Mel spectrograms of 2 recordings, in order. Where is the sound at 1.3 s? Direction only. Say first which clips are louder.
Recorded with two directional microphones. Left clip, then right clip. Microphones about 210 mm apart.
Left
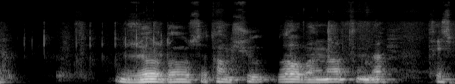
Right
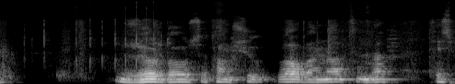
Left 1 dB; 10° right (ahead or behind).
